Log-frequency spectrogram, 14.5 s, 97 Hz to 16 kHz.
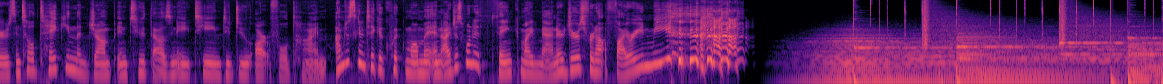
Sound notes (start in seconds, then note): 8.3 laughing; 10.6 gentle upbeat music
